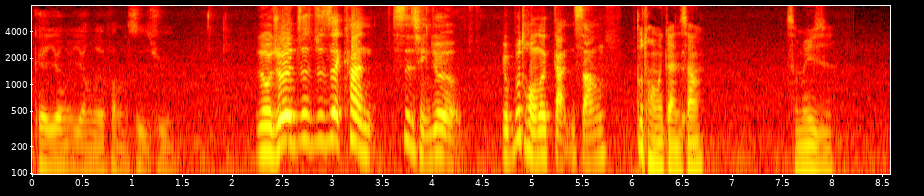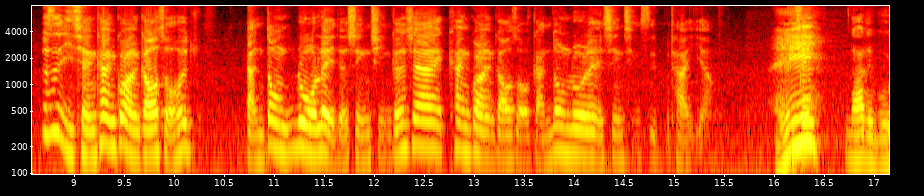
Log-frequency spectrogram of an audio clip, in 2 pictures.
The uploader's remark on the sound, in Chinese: 分隔三地錄音。有些咳嗽聲、音質不佳請見諒！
